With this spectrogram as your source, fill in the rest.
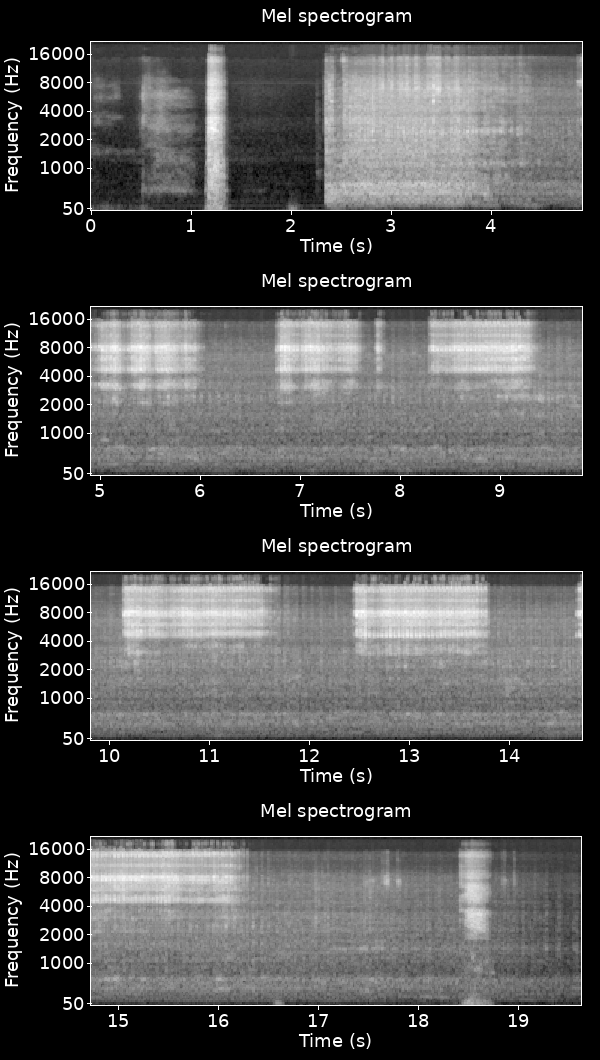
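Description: A spindle gouge cuts wood turning on a lathe, a steady close rasping scrape with repeated bright bursts as the tool is pushed in and eased off, after a couple of sharp knocks at the start.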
